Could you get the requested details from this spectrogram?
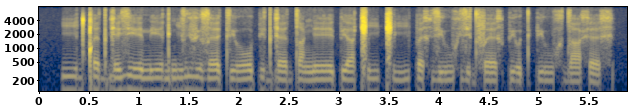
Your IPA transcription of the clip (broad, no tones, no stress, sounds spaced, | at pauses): iː d ǃ ɛ d ɡ e zʲ eː mʲ eː d ŋ i z vʲ o z ɛː tʲ oː pʲ e d ɡ ɛː d t a ŋ eː pʲ aː ǁ iː ǁ iː p ɛ x zʲ uː x zʲ ɛ d f ɛː x pʲ oː tʲ pʲ uː x d aː x ɛ x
